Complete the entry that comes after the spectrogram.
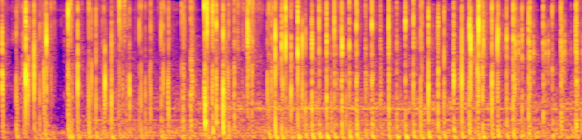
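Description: Long acrylic nails tap rapidly on a small, soft, printed plastic/foil Tsum Tsum blind bag filled with a plush. The result is a fast, uneven run of dozens of sharp, bright crinkly clicks with very short decay and little low end.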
